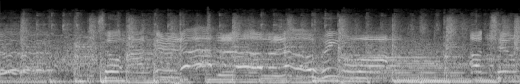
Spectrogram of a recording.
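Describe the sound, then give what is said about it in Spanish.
Loud rock music from a live concert, one of a series of 32 concerts: a full band with driving bass and a female singer's voice carrying the melody, playing continuously throughout. “Eh, a ver, este es uno de los 32 conciertos.”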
